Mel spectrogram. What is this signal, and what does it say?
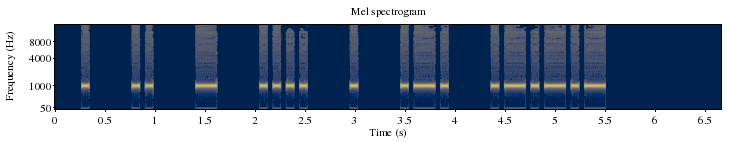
Morse code, heard as a keyed tone, about 18 wpm, spaced as for 12 wpm, 1000 Hz. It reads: EITHER.
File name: qotdfiles / 12wpm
